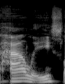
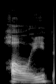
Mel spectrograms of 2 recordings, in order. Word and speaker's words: Halley: Either way, there was a miscalculation, and Edmund Halley / Holly, depending on your pronunciation,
